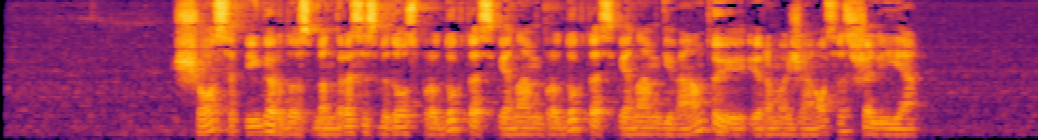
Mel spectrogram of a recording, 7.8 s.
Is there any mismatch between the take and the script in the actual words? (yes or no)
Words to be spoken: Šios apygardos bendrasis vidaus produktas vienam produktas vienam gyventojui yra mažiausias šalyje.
no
